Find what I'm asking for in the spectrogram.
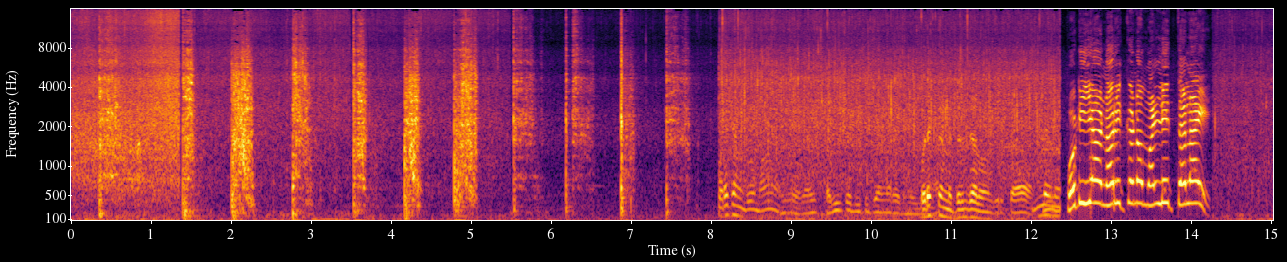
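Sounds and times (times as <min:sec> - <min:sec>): prawns sizzling in a pan: 0:00.0 - 0:12.4, 0:13.9 - 0:15.0
stirring in a pan: 0:00.2 - 0:10.0.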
